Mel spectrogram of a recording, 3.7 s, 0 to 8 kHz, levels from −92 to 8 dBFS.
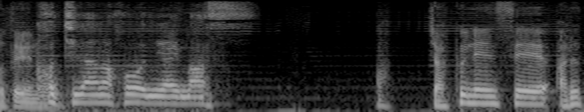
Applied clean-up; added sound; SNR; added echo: neural separator model SepFormer DNS4.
